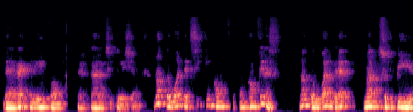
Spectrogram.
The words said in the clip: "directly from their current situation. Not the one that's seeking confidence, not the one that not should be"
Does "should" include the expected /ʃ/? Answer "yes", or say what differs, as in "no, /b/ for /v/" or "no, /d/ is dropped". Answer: no, /s/ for /ʃ/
